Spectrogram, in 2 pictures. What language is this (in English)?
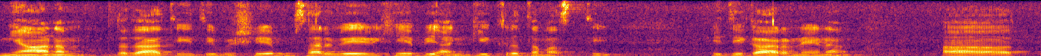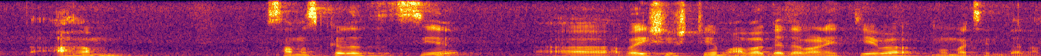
Sanskrit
